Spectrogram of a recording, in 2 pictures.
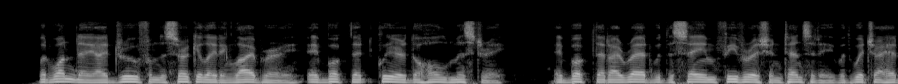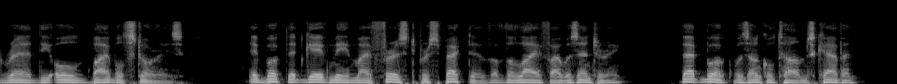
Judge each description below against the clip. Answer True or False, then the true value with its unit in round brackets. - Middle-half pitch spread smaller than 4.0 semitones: True (2.7 semitones)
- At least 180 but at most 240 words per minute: True (185 wpm)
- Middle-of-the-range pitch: False (100 Hz)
